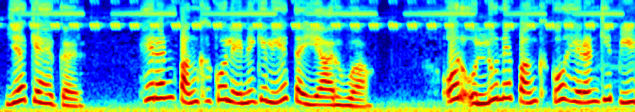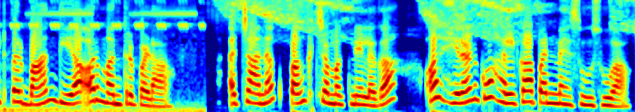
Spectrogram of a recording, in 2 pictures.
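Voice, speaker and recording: A woman's voice: sits high, slight background noise. A woman narrating a scripted children's moral story as a storyteller.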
